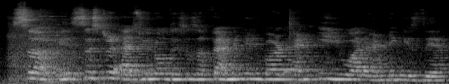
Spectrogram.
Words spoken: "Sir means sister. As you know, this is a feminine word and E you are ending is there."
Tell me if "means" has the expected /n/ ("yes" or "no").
no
